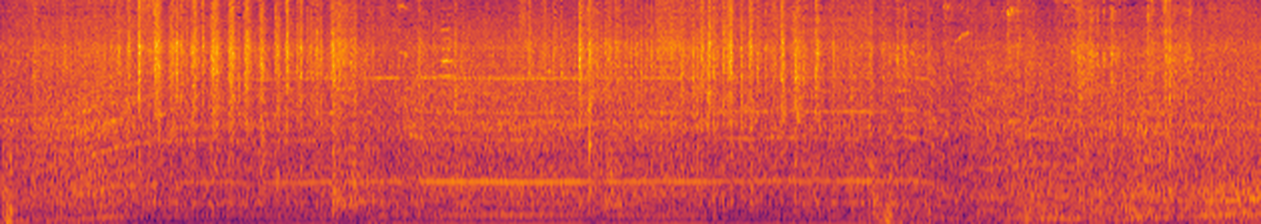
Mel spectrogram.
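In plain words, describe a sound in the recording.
A truck's diesel engine idles loudly close by.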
